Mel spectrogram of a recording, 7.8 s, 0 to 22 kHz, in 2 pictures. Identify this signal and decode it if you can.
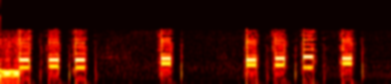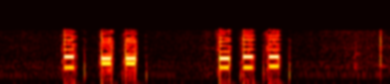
DTMF, heard as telephone touch tones, tones of about 120 ms. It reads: 141 0 7830 300 236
